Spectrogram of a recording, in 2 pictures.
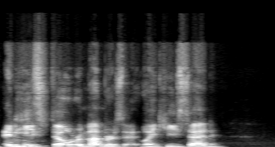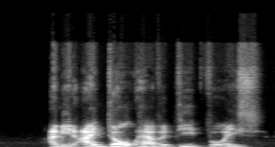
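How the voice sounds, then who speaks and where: A man's voice: fairly high pitch, expressive, takes it slowly, a bit bright, breathy edge. A man hosting a live stream, telling stories in a loose, profane way and greeting viewers by name. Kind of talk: casual live stream chat and storytelling.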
